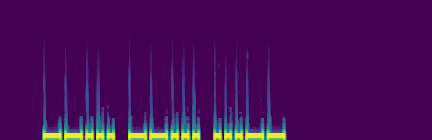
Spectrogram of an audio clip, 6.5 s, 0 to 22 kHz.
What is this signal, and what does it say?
Morse code, heard as a keyed tone, about 15 wpm, 700 Hz. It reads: 773
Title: Common Cut Numbers - 3-Digit 15wpm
